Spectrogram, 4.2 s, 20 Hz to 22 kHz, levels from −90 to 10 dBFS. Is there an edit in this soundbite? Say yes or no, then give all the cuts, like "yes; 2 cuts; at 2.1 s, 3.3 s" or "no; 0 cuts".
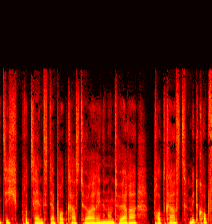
no; 0 cuts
